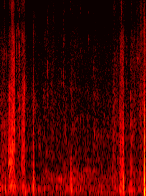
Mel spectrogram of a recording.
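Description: Several pets eating, with soft, irregular crunching and chewing sounds scattered through quiet surroundings and one sharper click at the end.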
